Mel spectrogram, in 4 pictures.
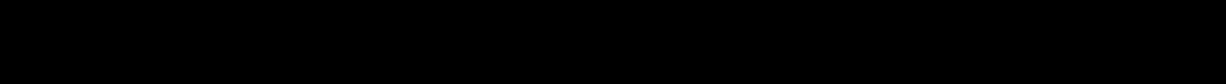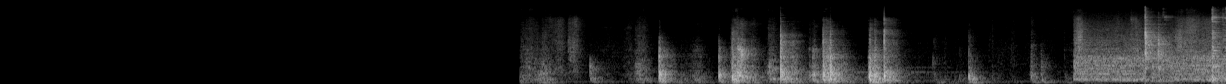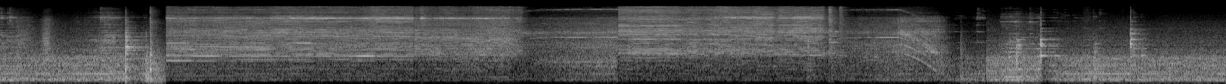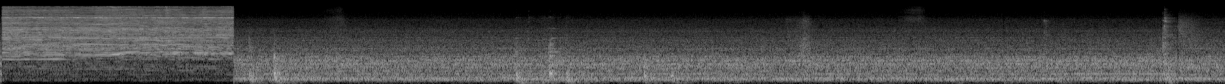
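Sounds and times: metal knocks and clanks: 18.8s - 22.8s, 23.6s - 26.2s, 41.9s - 43.7s
angle grinder cutting steel: 23.1s - 39.2s.

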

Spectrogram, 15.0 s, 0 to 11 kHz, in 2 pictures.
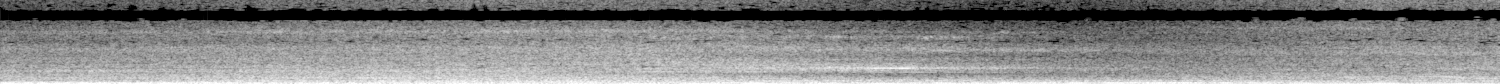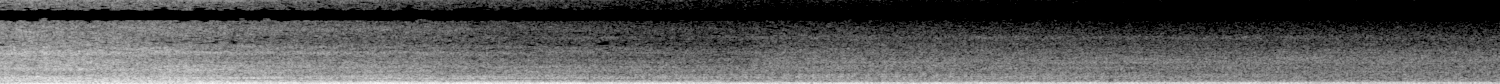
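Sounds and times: diesel train engine humming: 0.0s - 15.0s.

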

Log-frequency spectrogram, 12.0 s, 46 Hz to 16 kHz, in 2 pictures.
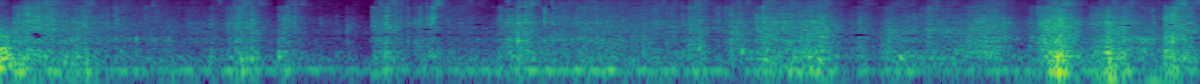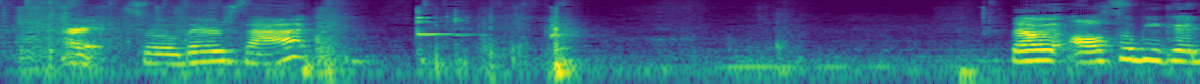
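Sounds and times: fabric bag rustling: 0.0s - 7.9s.

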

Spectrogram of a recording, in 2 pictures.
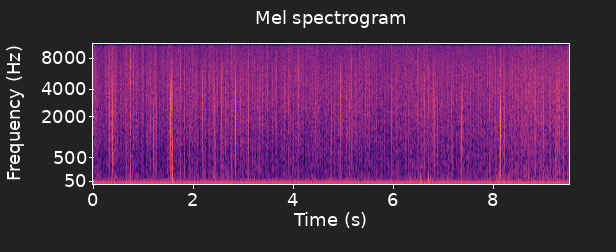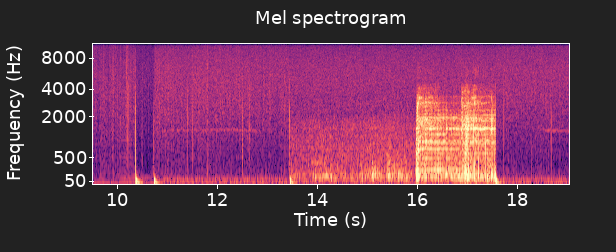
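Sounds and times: film hiss: 0.0s - 19.0s
low hum: 10.9s - 19.0s.

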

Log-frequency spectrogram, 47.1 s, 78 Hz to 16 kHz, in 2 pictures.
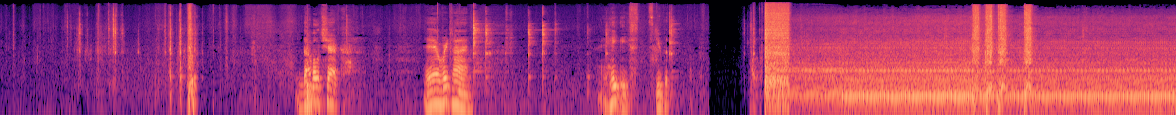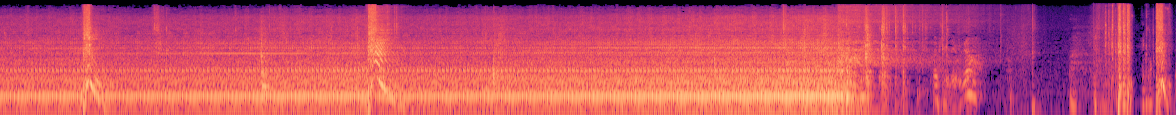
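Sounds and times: pneumatic ratchet bursts: 15.3s - 15.8s, 19.4s - 20.7s, 25.2s - 25.6s, 30.8s - 31.6s
steady motor hum: 15.3s - 43.5s.

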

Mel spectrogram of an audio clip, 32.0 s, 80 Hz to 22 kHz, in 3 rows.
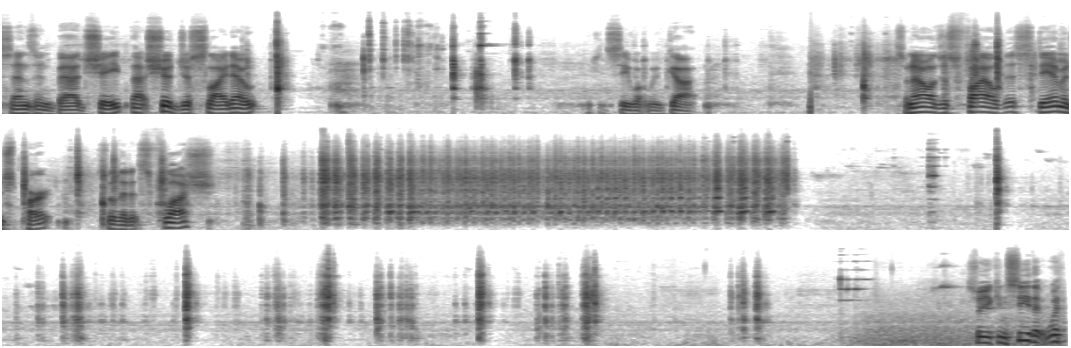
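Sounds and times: hand file rasping on metal: 16.6s - 18.6s.

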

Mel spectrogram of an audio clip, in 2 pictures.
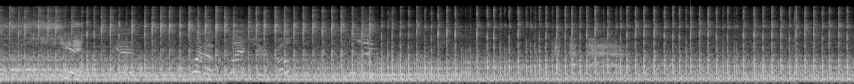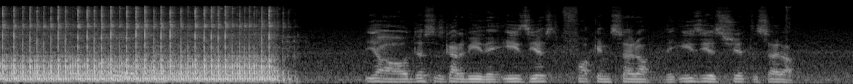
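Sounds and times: two-stroke engine idling: 0.0s - 11.6s.

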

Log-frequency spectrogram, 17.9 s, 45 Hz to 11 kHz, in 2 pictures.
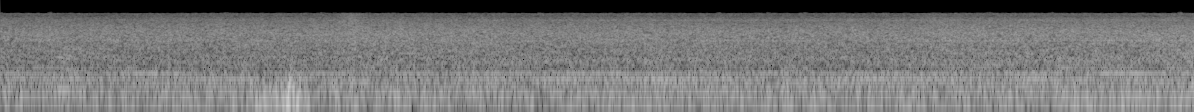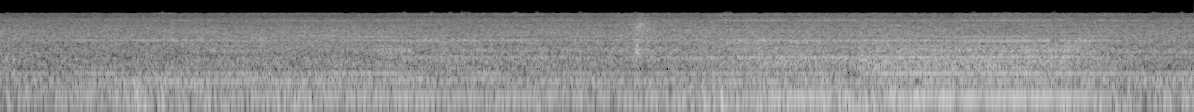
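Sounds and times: cnc router machine hum: 3.2s - 17.9s.

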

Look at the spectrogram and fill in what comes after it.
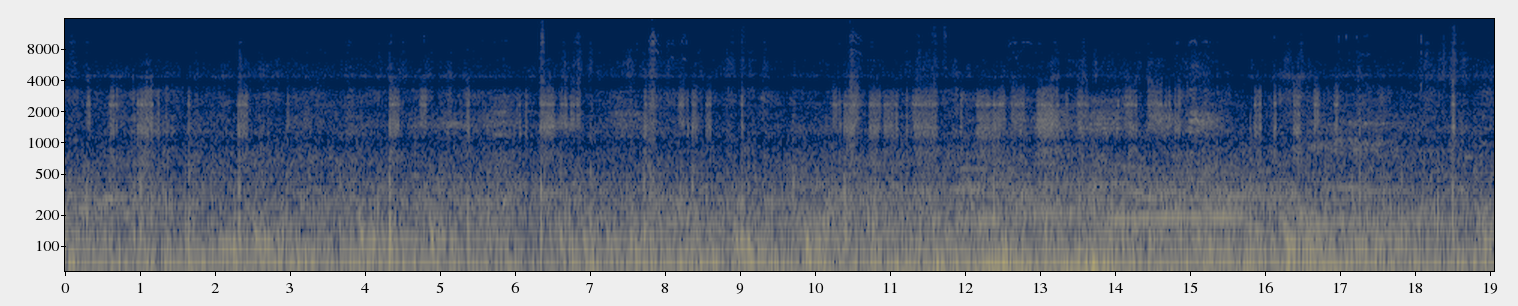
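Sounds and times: footstep scuffs and rustles: 0.0s - 19.0s
steady low rumble: 8.6s - 19.0s.

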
